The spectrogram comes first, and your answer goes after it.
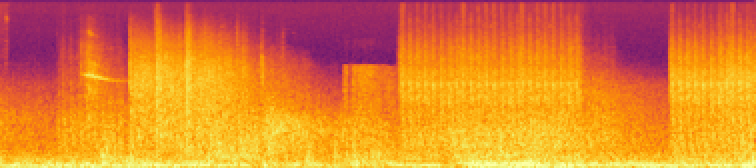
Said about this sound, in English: Tanks are engaging though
